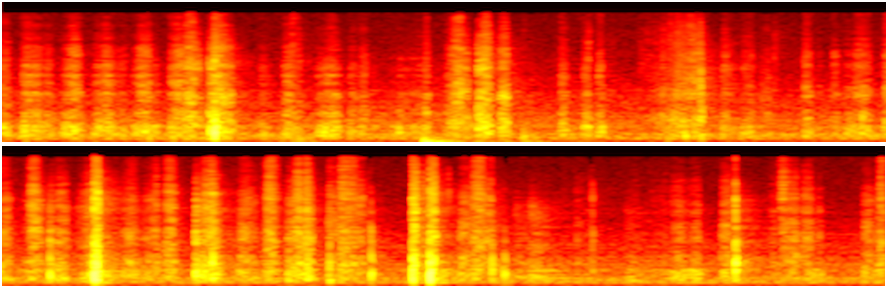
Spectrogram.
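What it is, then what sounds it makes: Cardboard box scratched with fingernails. A small, hollow, blue printed cardboard box is held in both hands and scratched with fingernails. It makes a steady dry scratching and rubbing texture, with occasional sharper, brighter clicks standing out from the soft rasp.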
